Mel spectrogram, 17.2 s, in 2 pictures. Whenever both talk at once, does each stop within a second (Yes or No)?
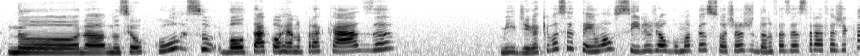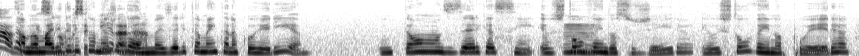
No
